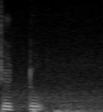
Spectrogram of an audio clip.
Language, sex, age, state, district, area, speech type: Telugu, female, 30-45, Telangana, Mancherial, rural, read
